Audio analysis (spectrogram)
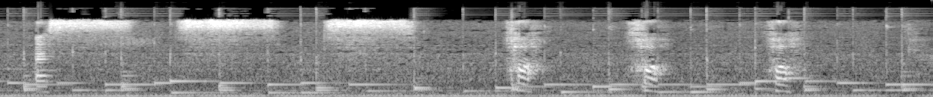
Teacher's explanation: ang hanging lumalabas ay nagdaraan sa makipot na pagitan ng dila at ng ngala-ngala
